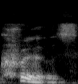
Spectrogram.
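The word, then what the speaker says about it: krewe: marching clubs they're called crews they call them crew and they spell it with a k uh there's crew to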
